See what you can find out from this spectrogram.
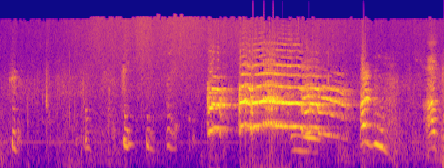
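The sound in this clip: A rooster crows loudly. A run of short clucks leads into one long, strained crow of well over a second, followed by a couple of sharp squawks.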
